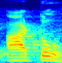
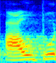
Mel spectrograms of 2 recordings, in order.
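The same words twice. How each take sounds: First: ऑटो said "AA-to", open first vowel; plain open "aa" opening ऑटो; corrected pronunciation. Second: ऑटो said "AAU-to", with a U glide; wrong pronunciation. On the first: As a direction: say ऑटो as "aa-to", no U glide. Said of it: "अब उसको ऑटो नहीं कहेंगे". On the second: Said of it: "ऑटो नहीं कहेंगे". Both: Shown as a demonstration.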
